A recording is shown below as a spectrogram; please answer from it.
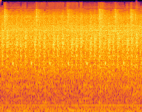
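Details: Daihatsu Sirion with the check engine light on: loud idle with an uneven pulse of about five or six stumbles a second, a misfire; injector number four is being checked, ECM or wiring is suspected, and the cause is not confirmed.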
